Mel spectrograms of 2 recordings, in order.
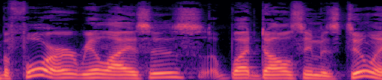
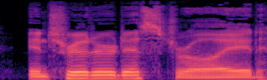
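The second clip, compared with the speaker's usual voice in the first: put-on disinterested, bored-sounding computer voice; 6 semitones lower than usual. Speaker recapping a scene to co-hosts, imitating a disinterested computer voice. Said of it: "very disinterested computer voice".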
